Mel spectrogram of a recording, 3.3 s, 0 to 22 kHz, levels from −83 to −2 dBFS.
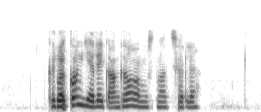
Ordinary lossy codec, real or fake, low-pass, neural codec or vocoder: Opus, 24 kbps; fake; 7.2 kHz; codec, 24 kHz, 1.5 kbps, HILCodec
